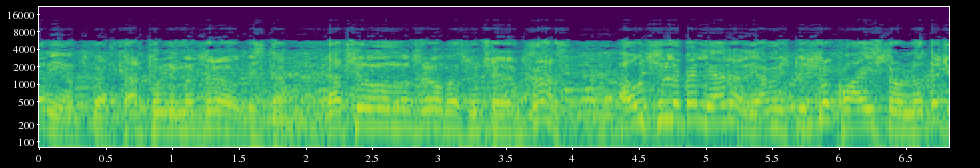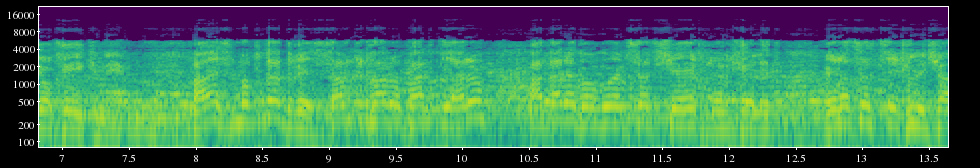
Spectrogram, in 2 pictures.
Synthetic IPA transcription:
ɾiant̪ʰkʰwat̪ʰkʰaɾt̪ʰulimɔd̪zɾaɔbisd̪a | nat̪sʰiɔnalulˠmɔd̪zɾaɔbasut͡ʃʼɛɾɛmχaɾsaut̪sʰilɛbɛliaɾaɾiamist̪ʰwisɾɔkʰwaisɾɔlɔd̪ad͡ʒɔχiːkʰnḭa̰aɛsmɔχt̪d̪ad̪ʁɛsːamt̪sʼuχaɾɔpʰakʰt̪ʼiaɾɔ | pʼat̪ʼaɾaɡɔɡɔɛpsat̪sʰʃɛiχnɛnχɛlit̪ʰ | viʁat̪sʰat̪t̪ʼiχlit͡ʃʰa

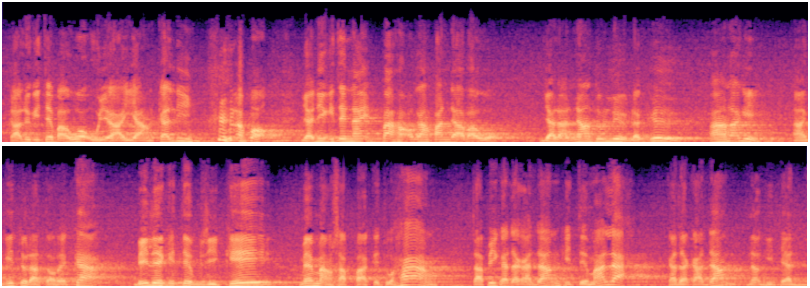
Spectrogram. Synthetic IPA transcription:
kalokit̪əbawɔʔujaajaŋkali | naʔpɔʔ | d͡ʒadikit̪ənaɪʔbaɦaʔoɣaŋpandabawɔʔ | d͡ʒalanaŋt̪uləbəlakəanaʔɡi | ãɡit̪ulat̪ɔɾəkaʔ | biləkit̪əbəsikememaŋsapakət̪uɦaŋ | t̪apikadaŋkadaŋkit̪əmalah | kadaŋkadaŋnaʔɡit̪əa

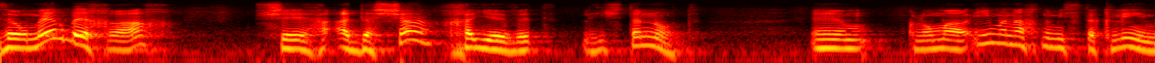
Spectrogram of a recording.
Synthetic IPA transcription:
zeo̞me̞ʁbe̞ːχʁaχ | ʃe̞haʔadaʃaχaje̞ve̞t | lehiʃtano̞t | emklo̞maʁʔimanaχnumist̪aklim

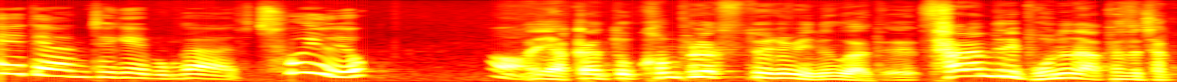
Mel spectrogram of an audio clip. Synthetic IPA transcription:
ede̞ɦantwe̞ɡe̞mwʌnɡat͡ɕʰojujok̚ | aɲijak̚k͈ant͈okʰʌmpʰɯɭe̞k̚s͈ɯdʰot͡ɕominːɯnɡʌk͈a̰tʰejosʰaɾamdɯɾiponɯnapʰe̞s̬ʰʌt͡ɕak

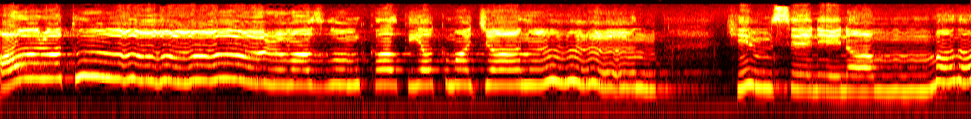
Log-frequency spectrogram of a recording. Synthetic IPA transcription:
aɾat̪ʰu | ɾmazlˠumkʰalˠkjakmad͡ʒanɯ | n | cʰimseninamːana

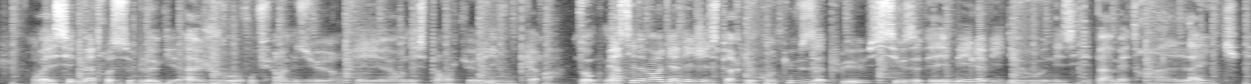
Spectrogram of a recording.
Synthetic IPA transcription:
ɔ̃va̰es̬ejed̪əmɛt̪χəsəblɔɡaʒuːʁofyʁeaməzyːʁeɑ̰̃nɛspeʁɑ̰̃kə̰ḭlvuplɛʁa̰d̪̥ɔ̃kmɛʁsid̪avwaʁəɡaʁd̪eʒɛspɛʁkələkɔ̃t̪nyvuzaplysivuzaveemelavid̪eonezit̪e̥paːmʔɛt̪χɛ̰̃la̰jk

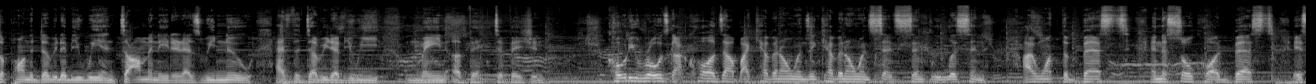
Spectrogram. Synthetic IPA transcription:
əpʰɑ̃nðɨdʌbl̩ˠjɨdʌbl̩ˠjʉwiɨ̃ndɑmɨneɪɾɨɾɨzwinjʉ | ʔɨzðɨdʌbl̩jʉɾʌbl̩jʉwi | mẽɪ̃nɪ̰vɛ̃nd̥ɨvɪʒɨ̃n | kʰoʊɾiɹoʊdzɡɑt̚kʰɔlˠzaʊt̚b̥aɪkʰɛvɨ̃ɾ̃oʊmɨ̃nzɨ̃nkʰɛvɨ̃ɾ̃nõʊmɨ̃nz̥sɛd̥sɪ̃mplilɪsɨ̃n | ʔaɪwɑ̃nðəbɛst | ɨ̃nðɨsoʊkʰɔlˠd̚bɛstɨt

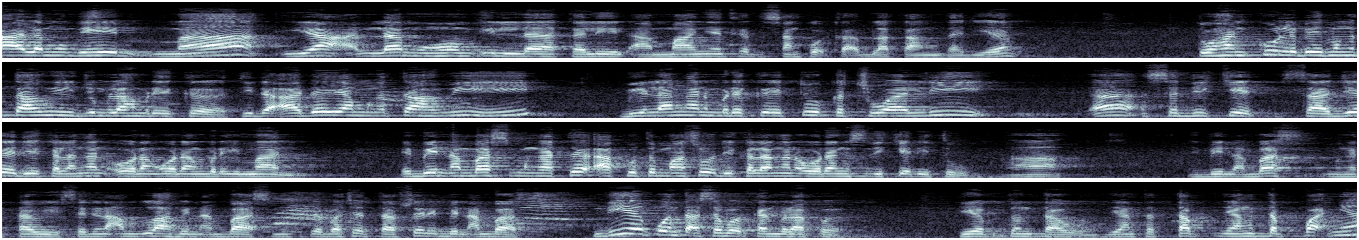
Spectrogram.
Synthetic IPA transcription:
aalamubiɦɪmːajaʔlamuɦʊmilːakalilamaɲatkat̪ərsaŋkʊt̪̚ka̰ʔbəlakaŋt̪adia | t̪uɦankuləbɪhmə̃ŋət̪aɦuid͡ʒumlahməɾekat̪idakadəjaŋməŋət̪aɦui | bilaŋanməɾekait̪ukət͡ʃuali | əsədikɪt̪̚sad͡ʒadikalaŋanoɾaŋoɾaŋbəɾimãn | bɪnambasməŋat̪aʔakut̪ərmasʊk̚dikalaŋanoɾaŋsədikɪt̪̚it̪ua | bɪnabasməŋət̪aɦuisədanaʔa̰b̚d̪ulahbɪnabasmakit̪əbat͡ʃat̪afsɪrbɪnabasdiəpʊnt̪aʔsəbʊt̪̚kanbəɾapə | diəpət̪ɔnt̪aujaŋt̪ət̪ap̚jaŋt̪əpat̪̚ɲa

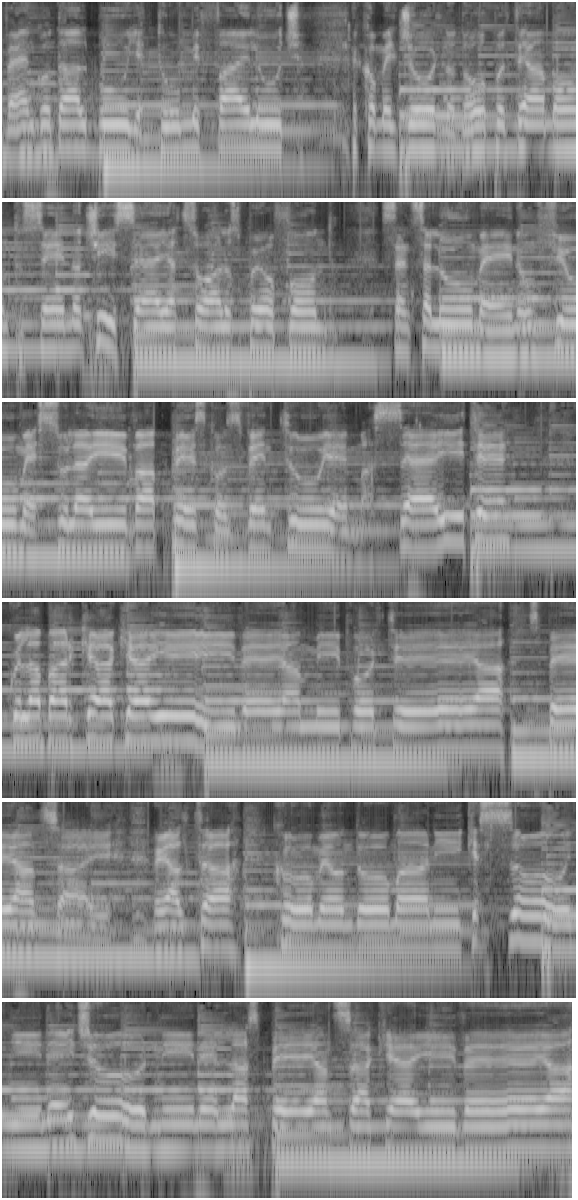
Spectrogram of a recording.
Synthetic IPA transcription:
vɛŋɡod̪albujoet̪ːumifajluːt͡ʃe̥ | ɛkːomeild͡ʒornod̪opolt̪ɾamont̪o̥senːont͡ʃisɛjat̪swɔlospɾofond̪o | sɛnt̪salumeinuɱfjumesulːaivapːeskozvent̪ujemːa̰sːɛit̪e | kwelːabarkak̟aivɛamːiport̪easpeɾant̪saḛrealt̪akʰːomeond̪omanik̟esoɲːinejd͡ʒorninelːaspeɾant̪sak̟eaivɛa

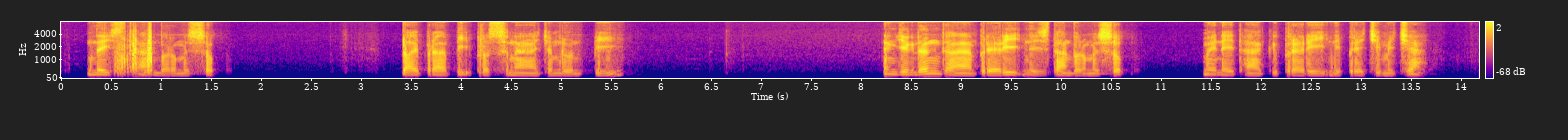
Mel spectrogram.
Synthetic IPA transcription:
nɨjst̪ʰaːnɓɑːɾɑmːsok̚ | ɗaɔjpraəpiəʔpruhsnaːt͡ɕɑmnuənpiː | nɨŋjəːŋɗəŋt̪ʰaːprɛ̆əhriːc̚nɨjst̪ʰaːnɓɑɾɑməsok̚ | meːnːəjt̪ʰaːkɨːprɛ̆əhriːc̚nɨjprɛ̆əht͡ɕiəmə̆t͡ɕah

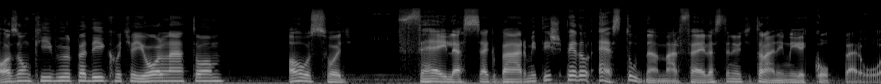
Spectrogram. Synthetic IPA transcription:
ɒzo̞ŋkiːvylpɛd̪iɡho̞cʰhɒjoːlːaːt̪o̞m | ɒɦo̞sho̞ɟ | fɛjlɛsːɛɡbaːrmit̪iʃpeːld̪aːulɛst̪ːud̪na̰ːmːa̰ːrfɛjlɛst̪ɛnihocʰɒt̪ɒla̰ːneːkmeːɡɛɟ̚ko̞pːɛ̰ɾo̰ː

